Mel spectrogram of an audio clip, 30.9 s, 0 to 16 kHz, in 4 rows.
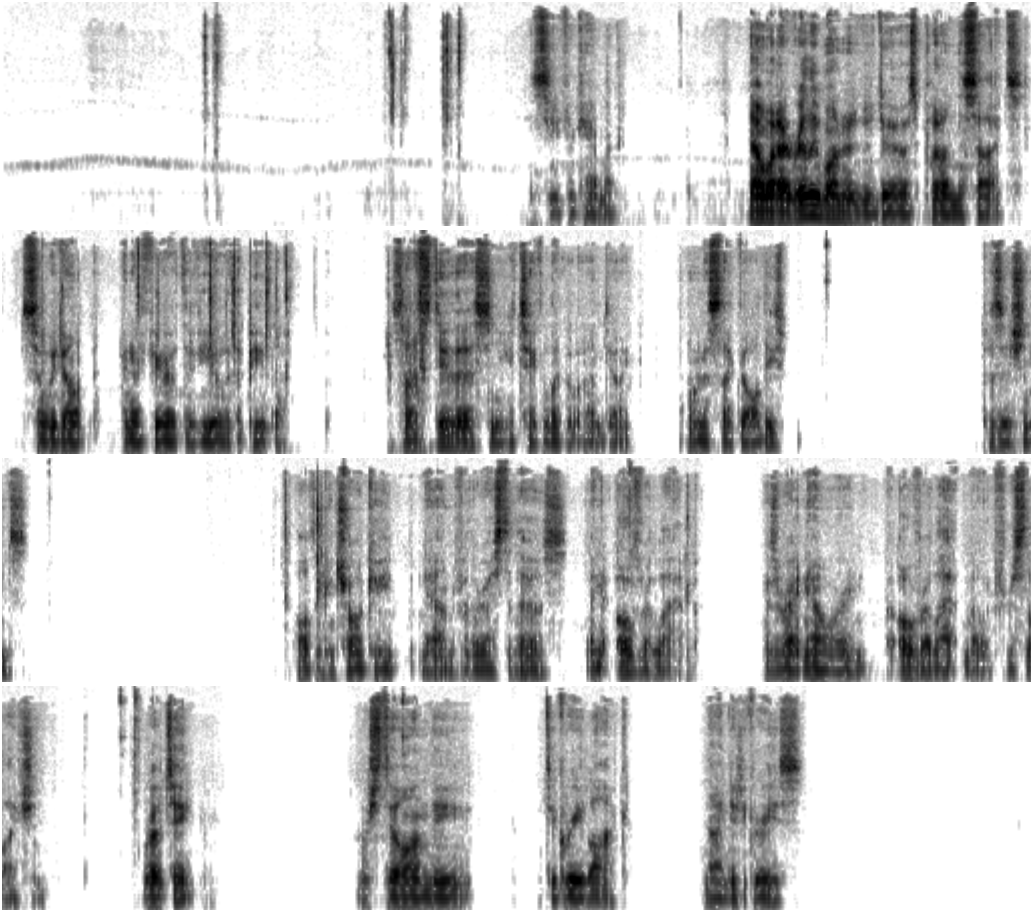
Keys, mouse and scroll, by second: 2.6 click, 7.0 F3, 8.7 click, 10.6 click, 14.6-15.3 scroll, 14.6 t, 15.3 F3, 16.3 alt+w, 17.1-18.3 scroll, 18.3 scroll, 21.3 click, 25.6 ctrl+click, 29.9 click.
